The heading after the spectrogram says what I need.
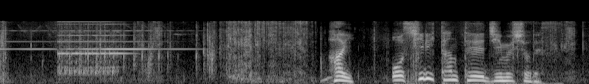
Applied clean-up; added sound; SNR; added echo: none; Tearing; 14 dB; none.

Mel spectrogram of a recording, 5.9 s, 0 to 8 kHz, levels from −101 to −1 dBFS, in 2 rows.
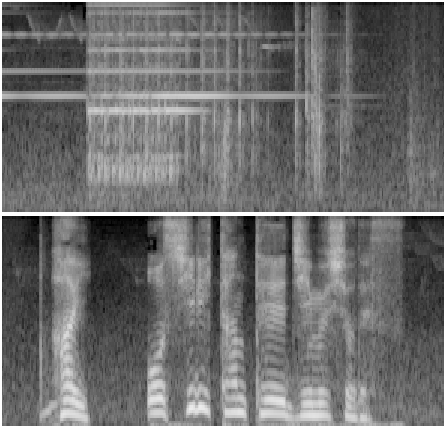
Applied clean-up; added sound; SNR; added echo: none; none; none; none.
